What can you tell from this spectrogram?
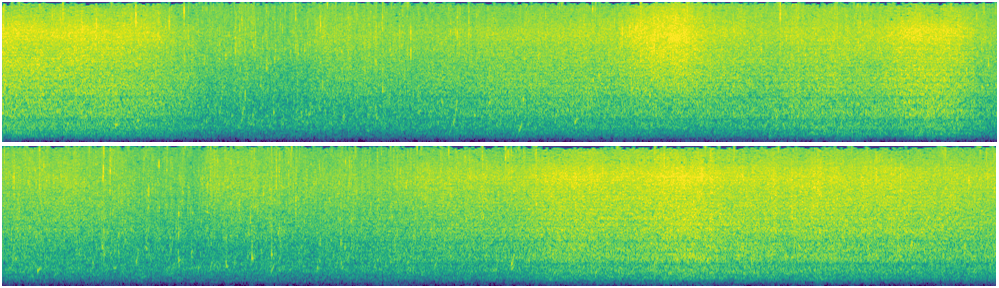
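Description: Ocean surf breaking and washing over a rocky shore: a steady rush of water that swells in slow surges, loudest about ten, fourteen and twenty-five seconds in.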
